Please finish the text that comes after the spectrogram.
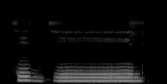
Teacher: وقف کی صورت میں مد عارض وقفی بنے گا اور اس کو 6 الف کی مقدار کھینچیں گے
